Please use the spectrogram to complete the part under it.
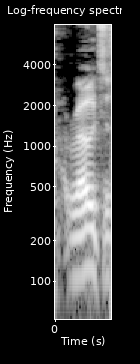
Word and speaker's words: Rhodes: Rhodes is spelled R-H-O-D-E-S.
